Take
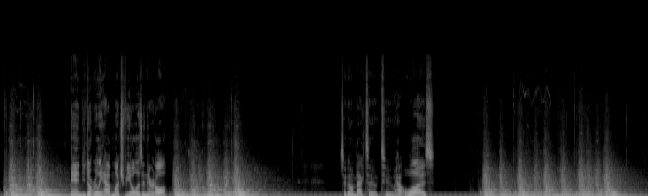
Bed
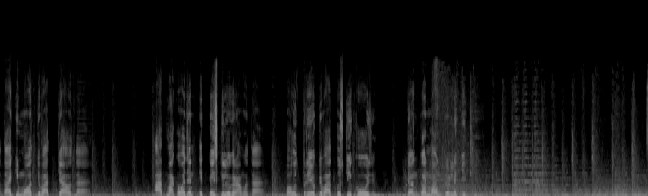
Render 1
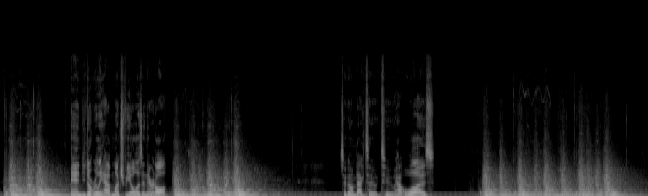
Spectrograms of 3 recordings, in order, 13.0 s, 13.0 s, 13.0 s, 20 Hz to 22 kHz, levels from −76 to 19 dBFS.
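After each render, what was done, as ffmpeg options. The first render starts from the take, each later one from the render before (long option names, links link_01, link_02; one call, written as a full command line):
ffmpeg -i in.wav -af "bandreject=frequency=60:width_type=h:width=4,bandreject=frequency=120:width_type=h:width=4,bandreject=frequency=180:width_type=h:width=4,bandreject=frequency=240:width_type=h:width=4" out.wav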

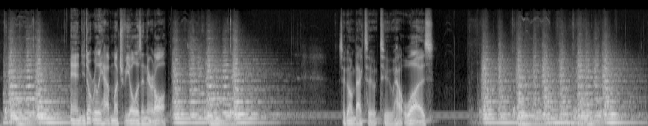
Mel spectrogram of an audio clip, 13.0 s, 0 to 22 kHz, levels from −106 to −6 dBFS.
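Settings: ffmpeg -i in.wav -af "alimiter=limit=-12dB:level=0:latency=1:release=227" out.wav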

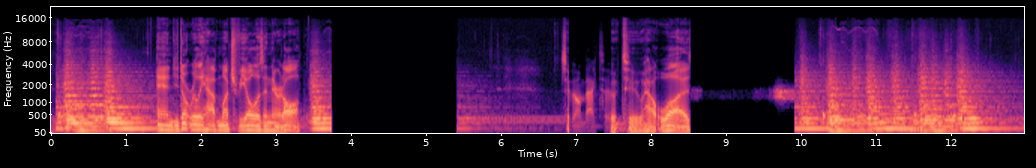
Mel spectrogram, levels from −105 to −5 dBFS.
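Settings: ffmpeg -i in.wav -filter_complex "[0:a]asettb=1/sr,asplit=3[link_01][link_02][link_03];[link_01]atrim=end=6.894[link_04];[link_02]atrim=start=6.89:end=7.46,asetpts=PTS-STARTPTS,afade=type=in:duration=0.004:curve=qsin,afade=type=out:start_time=0.566:duration=0.004:curve=qsin,bandpass=frequency=1200:width_type=q:width=4.5[link_05];[link_03]atrim=start=7.456[link_06];[link_04][link_05]acrossfade=duration=0.004:curve1=hsin:curve2=qsin[link_07];[link_07][link_06]acrossfade=duration=0.004:curve1=qsin:curve2=hsin,asplit=3[link_08][link_09][link_10];[link_08]afade=type=out:start_time=8.5:duration=0.02[link_11];[link_09]asuperpass=centerf=1400:order=8:qfactor=3.3,afade=type=in:start_time=8.5:duration=0.02,afade=type=out:start_time=9.9:duration=0.02[link_12];[link_10]afade=type=in:start_time=9.9:duration=0.02[link_13];[link_11][link_12][link_13]amix=inputs=3:normalize=0,asplit=3[link_14][link_15][link_16];[link_14]atrim=end=3.74,asetpts=PTS-STARTPTS,afade=type=out:start_time=3.736:duration=0.004:curve=hsin[link_17];[link_15]atrim=start=3.74:end=5.41,asetpts=PTS-STARTPTS,volume=0[link_18];[link_16]atrim=start=5.41,asetpts=PTS-STARTPTS,afade=type=in:duration=0.004:curve=hsin[link_19];[link_17][link_18][link_19]concat=n=3:v=0:a=1" out.wav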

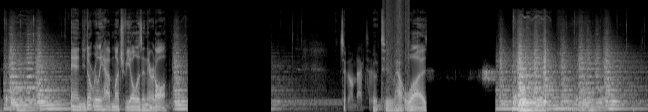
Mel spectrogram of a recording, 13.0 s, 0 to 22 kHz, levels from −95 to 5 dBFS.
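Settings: ffmpeg -i in.wav -filter_complex "[0:a]asettb=1/sr,asplit=3[link_01][link_02][link_03];[link_01]atrim=end=7.644[link_04];[link_02]atrim=start=7.64:end=8.18,asetpts=PTS-STARTPTS,afade=type=in:duration=0.004:curve=qsin,afade=type=out:start_time=0.536:duration=0.004:curve=qsin,acrusher=bits=4:mode=log:mix=0:aa=0.000001[link_05];[link_03]atrim=start=8.176[link_06];[link_04][link_05]acrossfade=duration=0.004:curve1=hsin:curve2=qsin[link_07];[link_07][link_06]acrossfade=duration=0.004:curve1=qsin:curve2=hsin,asettb=1/sr,asplit=3[link_08][link_09][link_10];[link_08]atrim=end=12.254[link_11];[link_09]atrim=start=12.25:end=12.66,asetpts=PTS-STARTPTS,afade=type=in:duration=0.004:curve=qsin,afade=type=out:start_time=0.406:duration=0.004:curve=qsin,highpass=140[link_12];[link_10]atrim=start=12.656[link_13];[link_11][link_12]acrossfade=duration=0.004:curve1=hsin:curve2=qsin[link_14];[link_14][link_13]acrossfade=duration=0.004:curve1=qsin:curve2=hsin,asplit=3[link_15][link_16][link_17];[link_15]atrim=end=10.242[link_18];[link_16]atrim=start=10.238:end=10.902,asetpts=PTS-STARTPTS,volume=10.5dB[link_19];[link_17]atrim=start=10.898[link_20];[link_18][link_19]acrossfade=duration=0.004:curve1=hsin:curve2=hsin[link_21];[link_21][link_20]acrossfade=duration=0.004:curve1=hsin:curve2=hsin" out.wav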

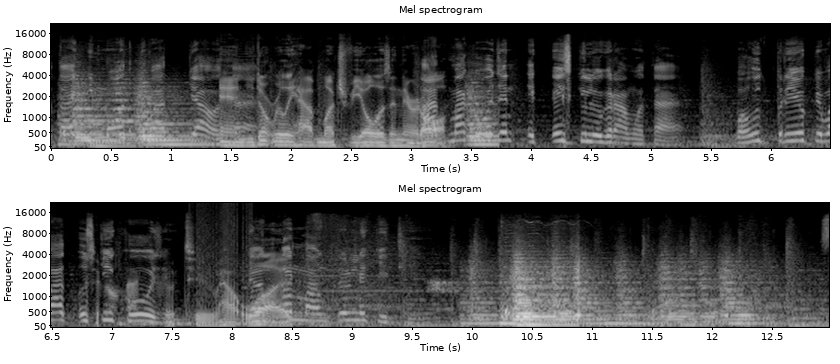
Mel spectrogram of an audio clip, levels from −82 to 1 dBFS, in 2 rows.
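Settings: ffmpeg -i in.wav -i bed.wav -filter_complex "[1:a]volume=-1.5dB[link_01];[0:a][link_01]amix=inputs=2:normalize=0" out.wav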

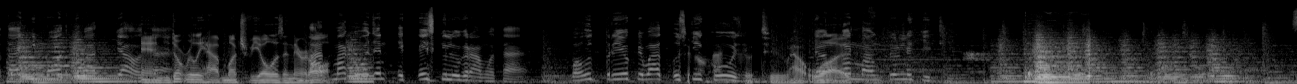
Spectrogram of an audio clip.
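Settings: ffmpeg -i in.wav -af "volume=-8dB" out.wav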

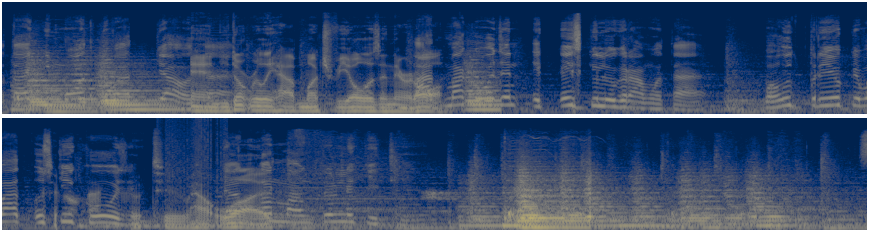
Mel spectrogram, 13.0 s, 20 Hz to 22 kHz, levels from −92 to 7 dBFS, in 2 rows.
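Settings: ffmpeg -i in.wav -af "equalizer=frequency=2200:width=7.9:gain=-7.5,bandreject=frequency=860:width=12" out.wav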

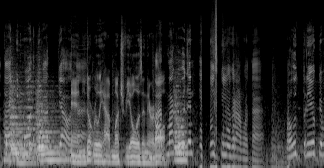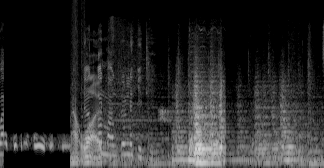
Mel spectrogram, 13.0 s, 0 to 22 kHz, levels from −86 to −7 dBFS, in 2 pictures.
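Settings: ffmpeg -i in.wav -filter_complex "[0:a]asettb=1/sr,asplit=3[link_01][link_02][link_03];[link_01]atrim=end=3.954[link_04];[link_02]atrim=start=3.95:end=5.77,asetpts=PTS-STARTPTS,afade=type=in:duration=0.004:curve=qsin,afade=type=out:start_time=1.816:duration=0.004:curve=qsin,aeval=exprs='max(val(0),0)':channel_layout=same[link_05];[link_03]atrim=start=5.766[link_06];[link_04][link_05]acrossfade=duration=0.004:curve1=hsin:curve2=qsin[link_07];[link_07][link_06]acrossfade=duration=0.004:curve1=qsin:curve2=hsin,asettb=1/sr,asplit=3[link_08][link_09][link_10];[link_08]atrim=end=6.544[link_11];[link_09]atrim=start=6.54:end=7.88,asetpts=PTS-STARTPTS,afade=type=in:duration=0.004:curve=qsin,afade=type=out:start_time=1.336:duration=0.004:curve=qsin,asuperpass=centerf=500:order=20:qfactor=1.6[link_12];[link_10]atrim=start=7.876[link_13];[link_11][link_12]acrossfade=duration=0.004:curve1=hsin:curve2=qsin[link_14];[link_14][link_13]acrossfade=duration=0.004:curve1=qsin:curve2=hsin,asplit=2[link_15][link_16];[link_15]atrim=end=10.98,asetpts=PTS-STARTPTS,afade=type=out:start_time=10.976:duration=0.004:curve=hsin:silence=0.158489[link_17];[link_16]atrim=start=10.98,asetpts=PTS-STARTPTS,afade=type=in:duration=1.58:silence=0.158489[link_18];[link_17][link_18]concat=n=2:v=0:a=1" out.wav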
